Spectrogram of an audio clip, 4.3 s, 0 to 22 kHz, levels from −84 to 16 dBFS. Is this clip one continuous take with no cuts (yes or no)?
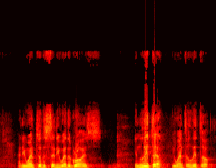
yes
